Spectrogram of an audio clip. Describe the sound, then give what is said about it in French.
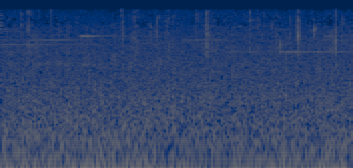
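Soft, steady warm rain falls continuously outdoors onto nature, a gentle even patter with occasional brighter drops ticking, quiet and unbroken by any voices. “Écoutez la pluie, elle est douce, régulière, envoûtante.”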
